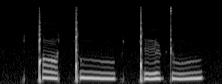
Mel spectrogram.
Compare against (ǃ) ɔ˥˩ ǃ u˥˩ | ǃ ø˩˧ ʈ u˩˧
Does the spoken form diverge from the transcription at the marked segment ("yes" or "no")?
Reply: no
